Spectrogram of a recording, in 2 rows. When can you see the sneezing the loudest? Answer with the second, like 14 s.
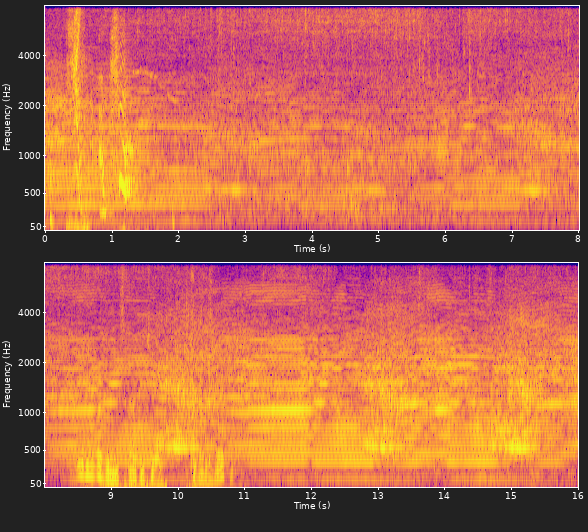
1 s.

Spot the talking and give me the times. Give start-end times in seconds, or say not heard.
8.4-11.1.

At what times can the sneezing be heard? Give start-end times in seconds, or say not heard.
0.1-1.9, 10.2-10.6.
